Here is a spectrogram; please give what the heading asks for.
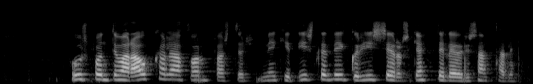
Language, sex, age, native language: Icelandic, female, 40-49, Icelandic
